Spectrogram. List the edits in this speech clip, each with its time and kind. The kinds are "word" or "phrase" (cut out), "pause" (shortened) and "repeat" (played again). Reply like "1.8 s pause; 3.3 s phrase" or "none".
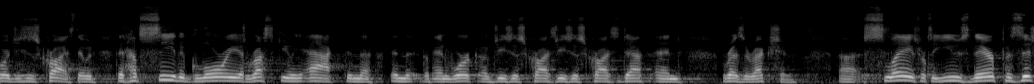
1.4 s word; 2.4 s phrase; 3.8 s pause; 4.3 s word; 5.5 s repeat; 8.6 s word; 9.3 s word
